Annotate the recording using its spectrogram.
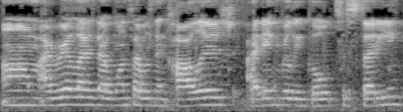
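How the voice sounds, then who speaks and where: A woman's medium-pitched voice with audible room echo and music in the background. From Dominican Republic. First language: Spanish. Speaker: Marine sergeant, recruiter. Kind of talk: interview.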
